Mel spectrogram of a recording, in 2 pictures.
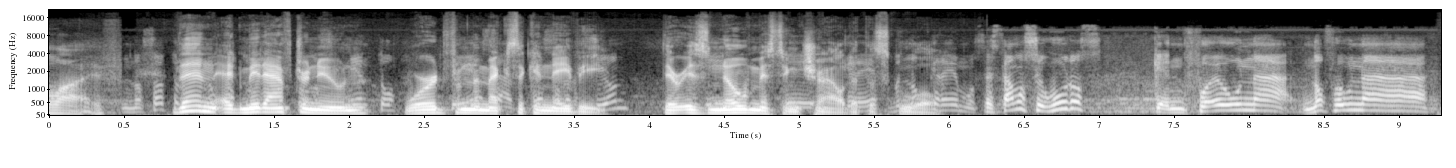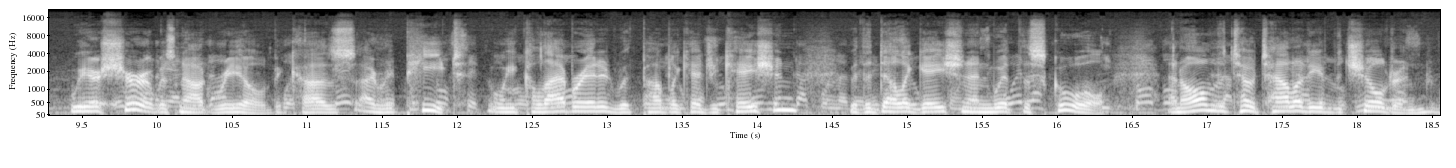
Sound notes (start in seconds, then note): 7.7 through translator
